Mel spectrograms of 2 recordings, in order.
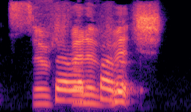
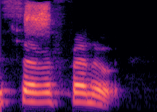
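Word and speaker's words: Serafinowicz: His voice, there's a few people whose voices, Peter Serafinovich, his name? – Why can't I say his name? – Serafinovich. – Peter Serafinovich.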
